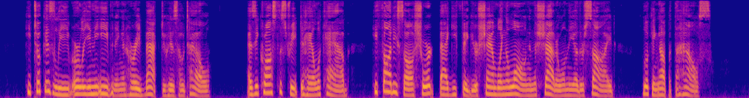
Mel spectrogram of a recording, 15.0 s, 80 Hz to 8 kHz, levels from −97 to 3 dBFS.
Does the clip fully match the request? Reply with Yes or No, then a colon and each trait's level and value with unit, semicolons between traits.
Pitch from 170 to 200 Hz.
Yes: high, 190 Hz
